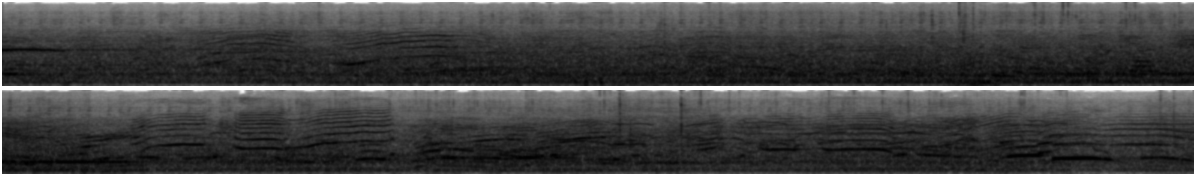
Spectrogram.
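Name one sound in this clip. A crowd of teenage girls chatters and calls out nearby, outdoors.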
